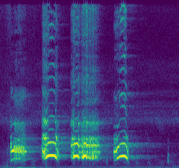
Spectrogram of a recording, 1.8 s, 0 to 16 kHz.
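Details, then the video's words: Wild junglefowl of Sumatra crowing in challenge to a rival, a call used to lure birds. Four raspy harmonic bursts over about 1.3 seconds, the last one arched, ending in quiet. "suara ayam hutan manggil lawan cocok untuk mikat ayam hutan"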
